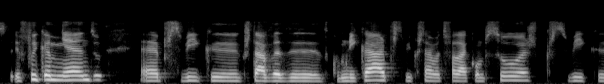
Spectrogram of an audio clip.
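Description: A woman's fairly low-pitched, normal speaking voice, with fairly even intonation at a moderate pace. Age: 30s. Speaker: food business owner. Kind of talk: interview.

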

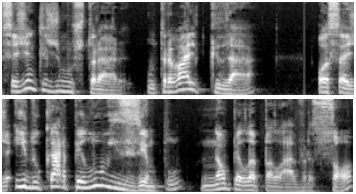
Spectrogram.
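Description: This man speaks at a fairly slow pace, somewhat breathy, with very wide swings in pitch. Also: medium pitch for a man. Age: 40s. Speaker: local politician. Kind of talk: interview.

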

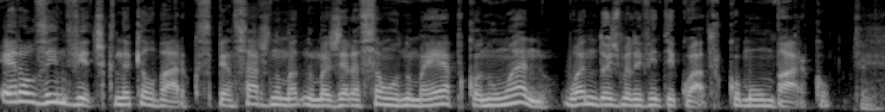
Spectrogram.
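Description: Fairly high-pitched for a man, a man speaks at a fairly quick pace with ordinary pitch variation, in a dry, close sound with no echo and a very clean recording with a silent background. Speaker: writer and professor. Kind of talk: casual chat. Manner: halting.

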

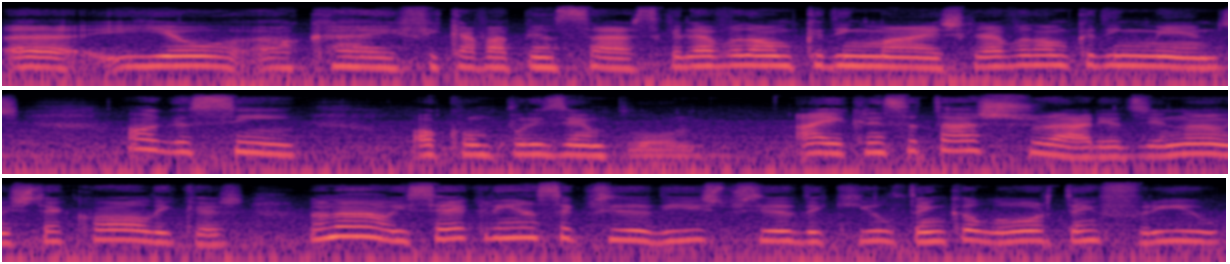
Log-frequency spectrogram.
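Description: A woman with an unremarkable speaking voice, fairly high pitch, ordinary pitch variation and a fairly quick pace. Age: 30s. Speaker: mother. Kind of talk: testimony.

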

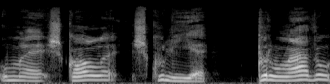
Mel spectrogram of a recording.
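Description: Male speech captured very cleanly against a silent background. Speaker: author. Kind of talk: interview conversation.

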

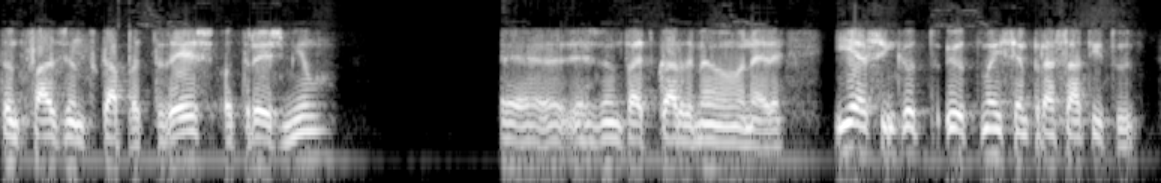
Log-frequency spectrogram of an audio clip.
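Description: At a moderate pace, the speaker keeps a very even loudness with ordinary pitch variation. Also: man, fairly low pitch for a man. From Lisbon, Portugal. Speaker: singer-songwriter. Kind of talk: interview. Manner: halting.

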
